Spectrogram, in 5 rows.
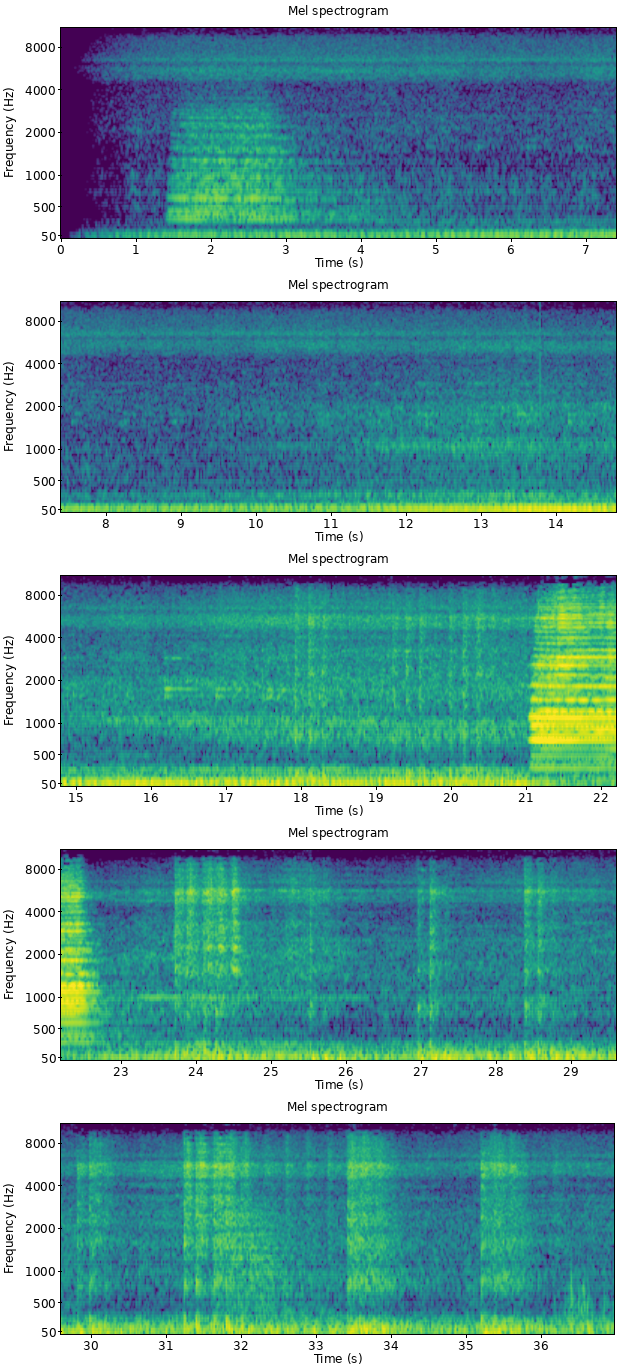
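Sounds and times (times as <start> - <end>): diesel train engine rumble: 0.1 - 36.9
train horn: 1.4 - 4.9, 21.0 - 23.7, 31.8 - 33.2
train wheels clacking over rails: 5.3 - 22.7, 23.3 - 36.9.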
